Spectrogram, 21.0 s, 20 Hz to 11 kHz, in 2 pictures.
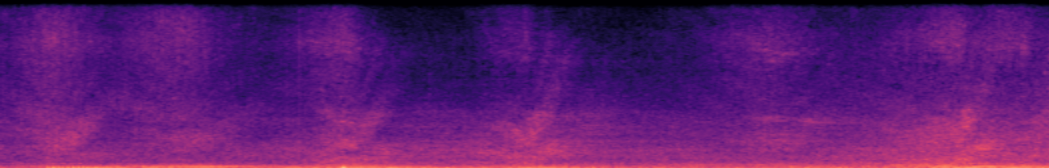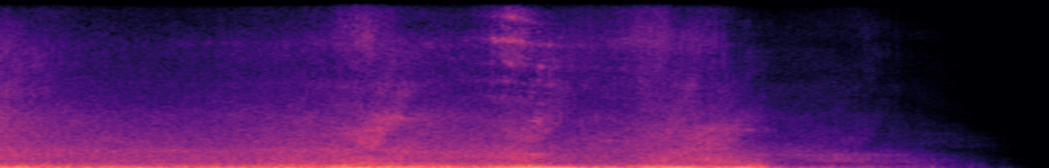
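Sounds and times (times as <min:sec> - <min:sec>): cars and motorbikes passing: 0:00.0 - 0:20.4.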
